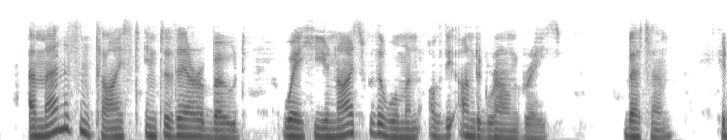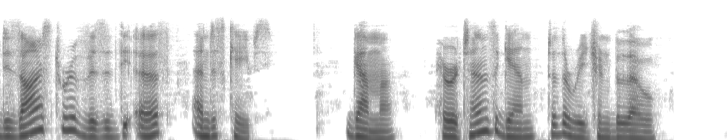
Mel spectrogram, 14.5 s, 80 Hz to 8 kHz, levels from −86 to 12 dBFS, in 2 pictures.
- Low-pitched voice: Yes, low, 130 Hz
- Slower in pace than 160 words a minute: Yes, average, 140 wpm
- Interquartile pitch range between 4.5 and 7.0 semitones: No, average, 3.8 semitones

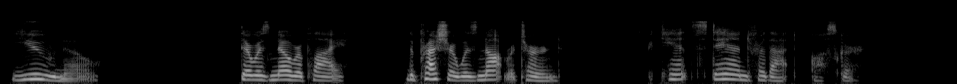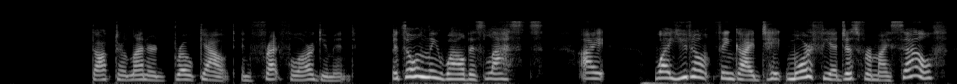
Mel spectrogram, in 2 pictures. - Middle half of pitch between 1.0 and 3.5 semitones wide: No, average, 4.7 semitones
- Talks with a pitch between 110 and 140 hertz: No, high, 225 Hz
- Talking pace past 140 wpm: No, slow, 135 wpm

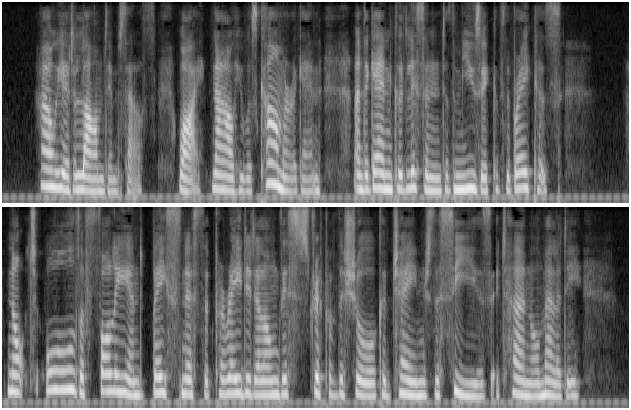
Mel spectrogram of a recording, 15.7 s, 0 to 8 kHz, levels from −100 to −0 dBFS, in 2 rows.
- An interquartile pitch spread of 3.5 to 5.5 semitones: No, average, 3.1 semitones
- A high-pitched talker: Yes, high, 210 Hz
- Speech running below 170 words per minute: Yes, average, 155 wpm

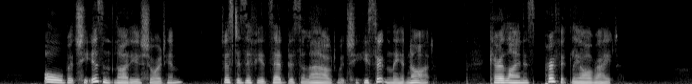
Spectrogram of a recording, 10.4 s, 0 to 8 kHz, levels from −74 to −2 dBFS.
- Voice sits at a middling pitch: Yes, medium, 170 Hz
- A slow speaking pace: No, average, 145 wpm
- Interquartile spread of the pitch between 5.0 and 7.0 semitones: No, average, 4.0 semitones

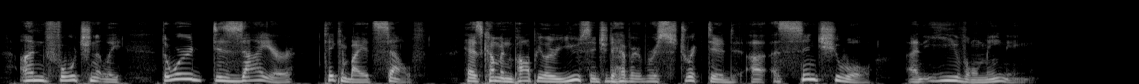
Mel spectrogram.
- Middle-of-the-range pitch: Yes, medium, 145 Hz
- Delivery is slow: Yes, slow, 115 wpm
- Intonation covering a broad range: Yes, wide, 7.1 semitones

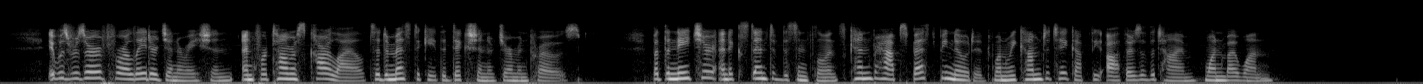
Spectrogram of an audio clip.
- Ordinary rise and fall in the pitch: No, wide, 6.1 semitones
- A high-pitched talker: Yes, high, 215 Hz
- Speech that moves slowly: No, average, 190 wpm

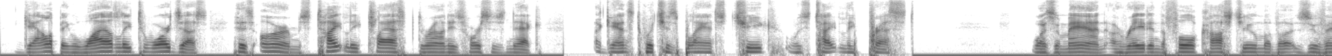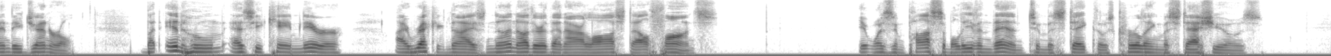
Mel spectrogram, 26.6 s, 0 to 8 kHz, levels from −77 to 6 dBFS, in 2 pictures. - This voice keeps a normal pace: No, slow, 130 wpm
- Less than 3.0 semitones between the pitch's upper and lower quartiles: Yes, narrow, 2.5 semitones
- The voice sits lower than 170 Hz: Yes, medium, 140 Hz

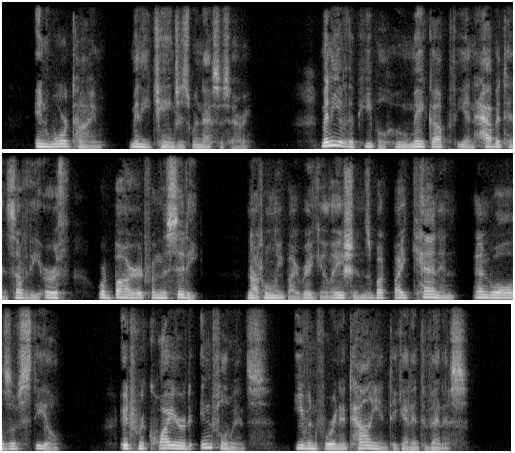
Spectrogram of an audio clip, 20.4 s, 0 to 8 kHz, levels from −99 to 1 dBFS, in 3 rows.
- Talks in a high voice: No, low, 135 Hz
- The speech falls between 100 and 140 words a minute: Yes, slow, 135 wpm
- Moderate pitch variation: Yes, average, 3.8 semitones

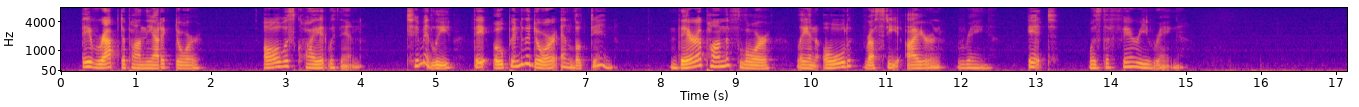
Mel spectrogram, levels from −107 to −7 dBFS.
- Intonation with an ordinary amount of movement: Yes, average, 4.6 semitones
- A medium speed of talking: No, slow, 115 wpm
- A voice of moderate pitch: Yes, medium, 170 Hz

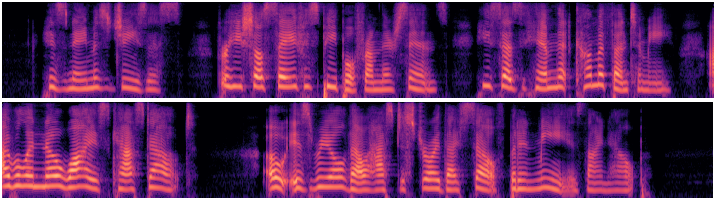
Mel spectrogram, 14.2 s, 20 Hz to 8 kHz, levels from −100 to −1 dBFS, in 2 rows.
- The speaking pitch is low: No, high, 230 Hz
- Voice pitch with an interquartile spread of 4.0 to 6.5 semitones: Yes, average, 4.7 semitones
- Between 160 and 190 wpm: Yes, average, 165 wpm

